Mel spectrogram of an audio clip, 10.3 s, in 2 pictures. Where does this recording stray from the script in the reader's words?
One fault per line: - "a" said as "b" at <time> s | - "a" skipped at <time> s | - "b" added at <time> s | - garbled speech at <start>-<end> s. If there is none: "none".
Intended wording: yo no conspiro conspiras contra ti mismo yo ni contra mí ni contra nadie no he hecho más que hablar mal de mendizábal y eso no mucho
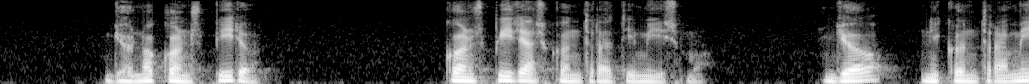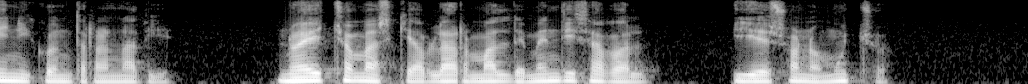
none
